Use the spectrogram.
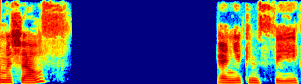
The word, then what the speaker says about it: Michele: I decided I might have another one in the large greenhouse, but the first Michelle, or Michele, I believe it's pronounced Michele.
